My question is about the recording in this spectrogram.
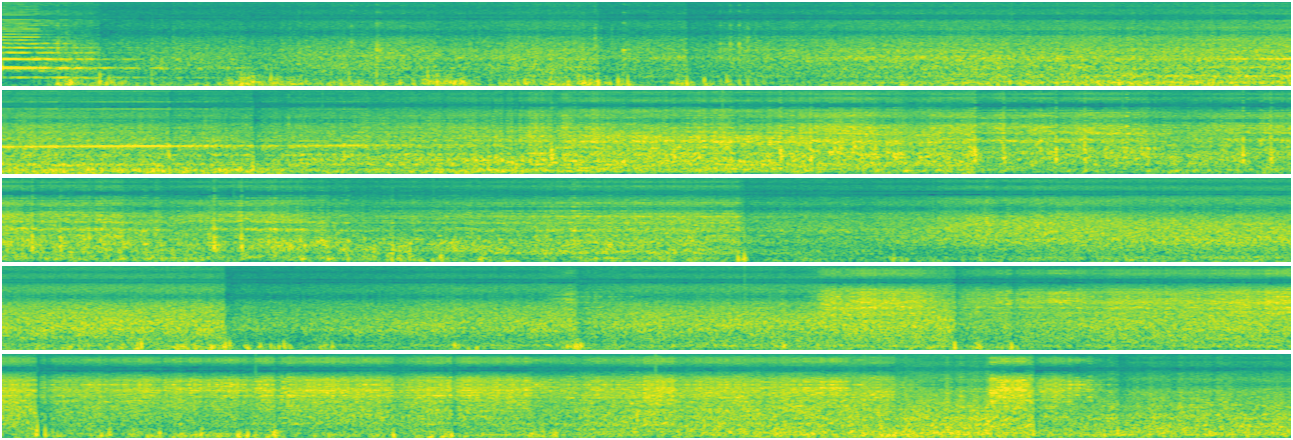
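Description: Passenger train passing at close range: its horn dies away in the first half second, then the wheels run and clatter over the rail joints. The noise drops briefly about halfway through as the rear carriage moves off, then builds again near the end as another locomotive comes close.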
